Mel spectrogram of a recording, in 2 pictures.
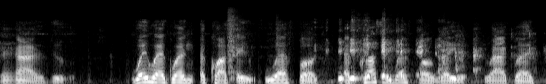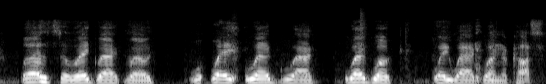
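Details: Adult man who reports that his r and w sound the same, more so when reading fast, attempting an r-heavy tongue twister; rhotacism (r produced as w).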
